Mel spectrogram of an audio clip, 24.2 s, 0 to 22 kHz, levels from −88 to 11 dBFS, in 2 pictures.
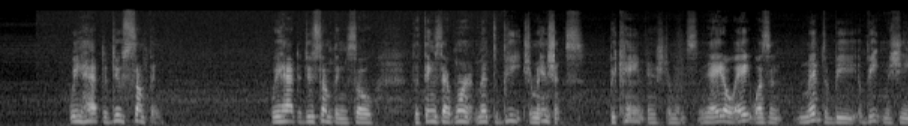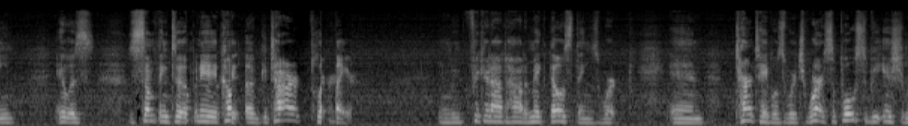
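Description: Chunks out of order occur at 7.0 to 7.4 s, 14.6 to 15.2 s and 16.4 to 16.8 s. In each, a 200 ms block of audio plays late, one block late at 7.0 and 16.4 s and two blocks late at 14.6 s. Nothing is missing, but the sound briefly runs in the wrong sequence, producing a jumbled stutter. Each rearrangement creates three abrupt joins.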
